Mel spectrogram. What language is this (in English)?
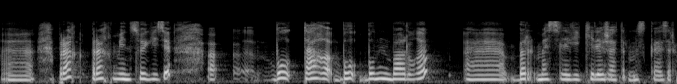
Kazakh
